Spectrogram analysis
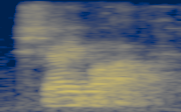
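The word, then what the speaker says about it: seabhac: and he told me that there is indeed a word in the Irish language shabbach which is spelled s e a b a c and that when spoken does sound like jh-hawk.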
